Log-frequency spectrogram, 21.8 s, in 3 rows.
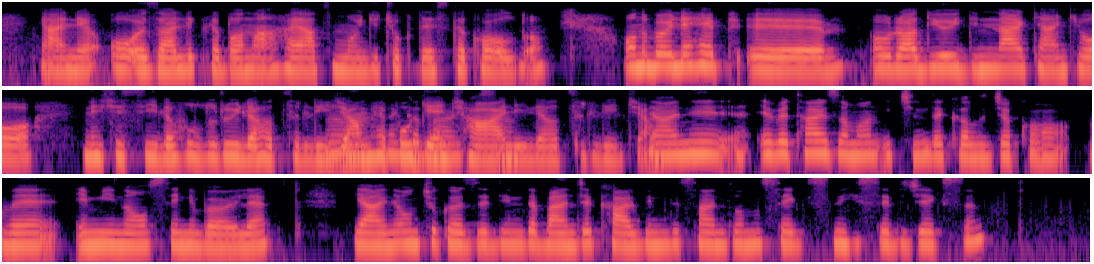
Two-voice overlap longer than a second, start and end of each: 9.4-10.7

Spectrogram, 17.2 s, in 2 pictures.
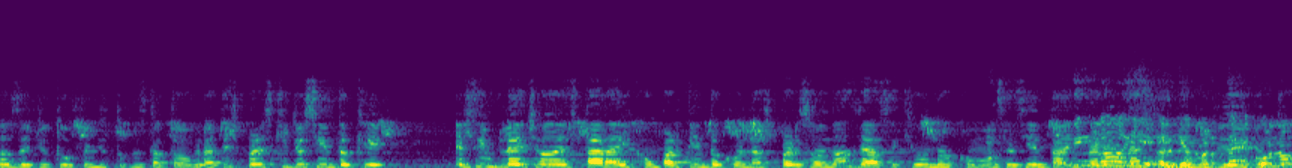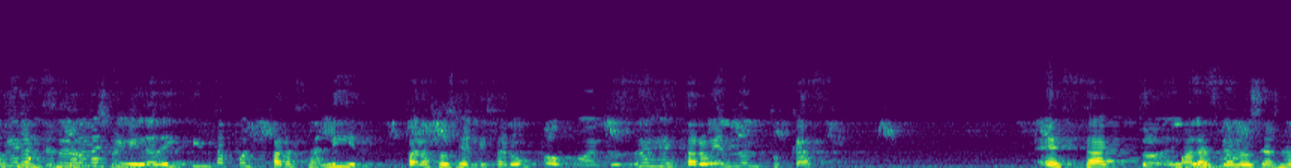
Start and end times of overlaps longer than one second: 7.2-9.6

